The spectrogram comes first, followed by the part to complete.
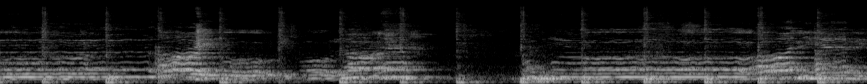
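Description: Women singing a Sumi Naga folk song unaccompanied, in time with the thuds of two long wooden pestles pounding in a wooden mortar, about two strikes a second. The singing breaks off for about a second past the middle while the pounding goes on.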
